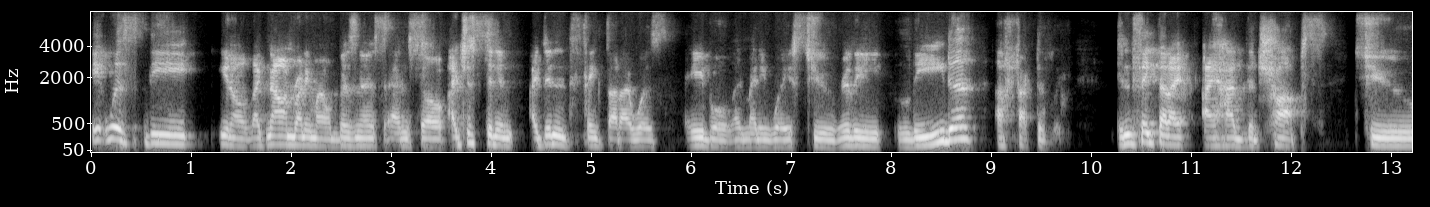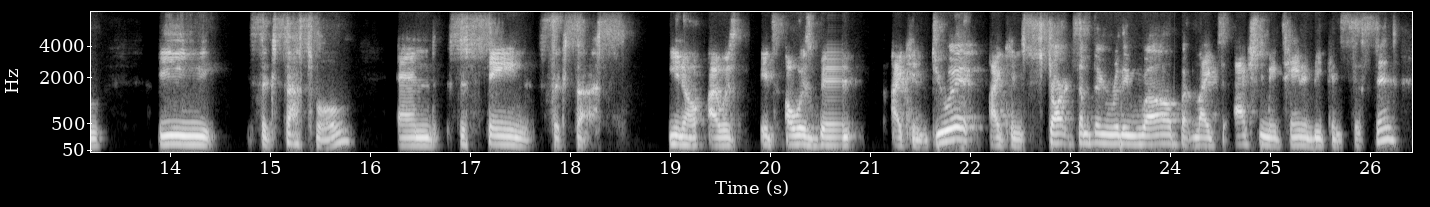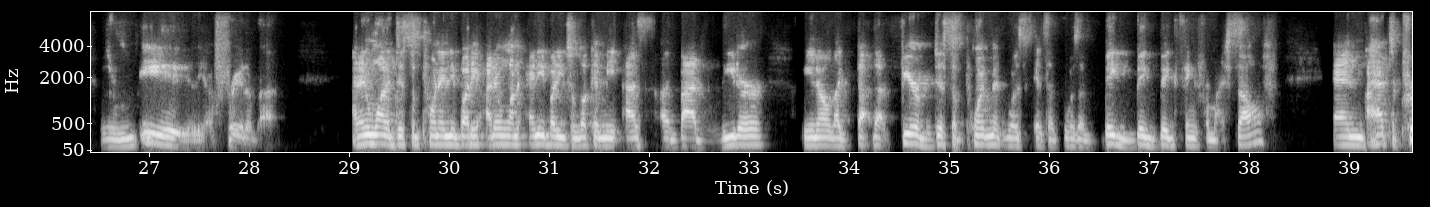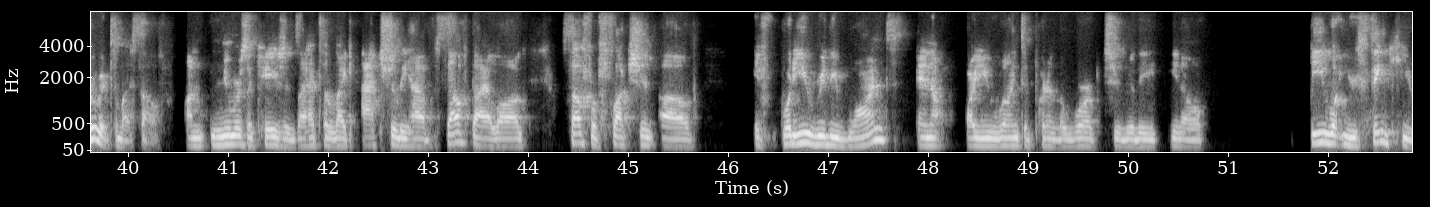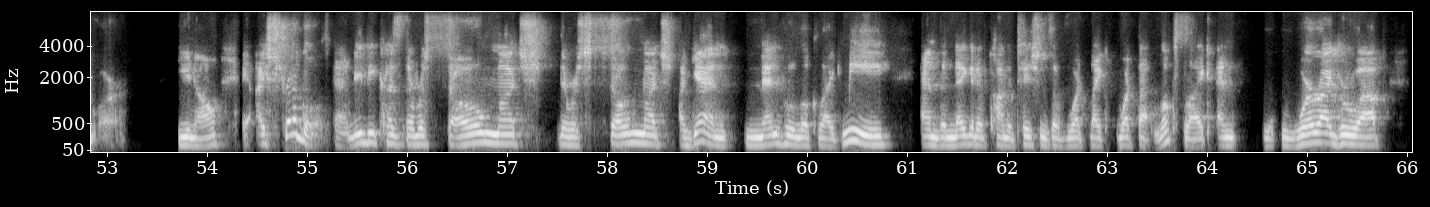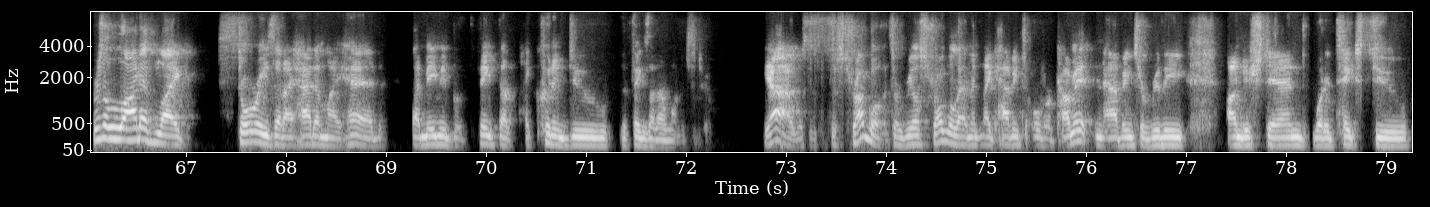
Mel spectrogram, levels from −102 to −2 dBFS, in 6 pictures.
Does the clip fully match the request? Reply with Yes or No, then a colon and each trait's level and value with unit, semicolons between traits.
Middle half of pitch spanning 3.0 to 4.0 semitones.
Yes: average, 3.4 semitones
